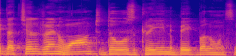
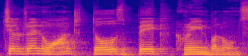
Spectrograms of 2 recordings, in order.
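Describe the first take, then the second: First: Slow, deliberate sentence with green before big, shown as a mistake; slow wrong example. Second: Slow, clear model sentence, big before green; slow correct example. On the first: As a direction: read it out as the wrong version. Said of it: "नहीं, order हमें correct रखना है". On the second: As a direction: read it as the correct model, word by word. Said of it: "हमने इनमें पहले लिखा है big". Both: Shown as a demonstration.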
